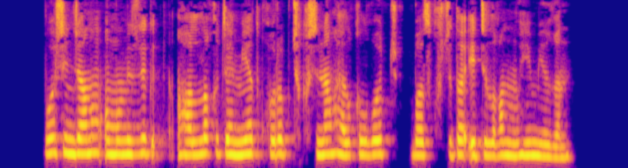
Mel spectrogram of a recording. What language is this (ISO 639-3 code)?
uig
